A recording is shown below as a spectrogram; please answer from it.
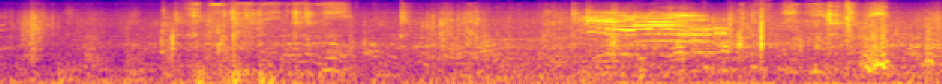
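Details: Stray orange cat outdoors at a daily feeding, giving a single drawn-out harmonic meow near the end amid steady low traffic rumble and background voices.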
